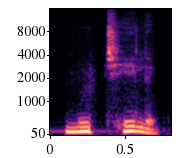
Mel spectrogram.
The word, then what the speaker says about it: Mytilene: Mytilene. Okay, that's how you pronounce it.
